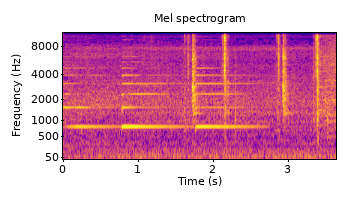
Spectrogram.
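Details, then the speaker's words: Rusty Ford Crown Victoria, long parked with dead battery, jumped and driven, then stalled; with plenty of battery power, key turn gives warning chime and one good sharp click, no cranking; failed starter, tow called. "one good click that's it"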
